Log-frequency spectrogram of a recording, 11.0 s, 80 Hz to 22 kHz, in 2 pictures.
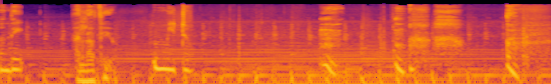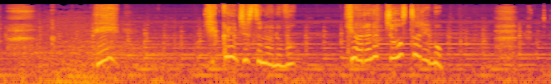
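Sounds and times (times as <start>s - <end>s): tense film music: 0.0s - 11.0s
low sustained drone: 4.8s - 10.8s.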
